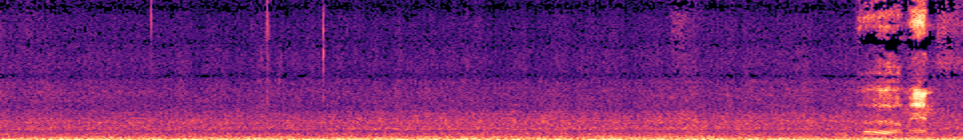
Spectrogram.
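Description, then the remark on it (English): A steady, loud road roar from inside a car cruising on the highway at sunset, with a semi truck ahead that it is about to pass, a constant low rumble throughout and a brief higher-pitched warbling tone near the very end. “The shadows are very long on the road. There's a semi in front of me. I'm going to pass him.”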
